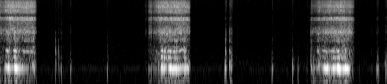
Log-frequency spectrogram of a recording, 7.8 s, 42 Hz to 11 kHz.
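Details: Snoring from Samson, a newly adopted pet dog: three loud, rough inhaled snores about three seconds apart, roughly 20 breaths a minute, with faint clicks between.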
